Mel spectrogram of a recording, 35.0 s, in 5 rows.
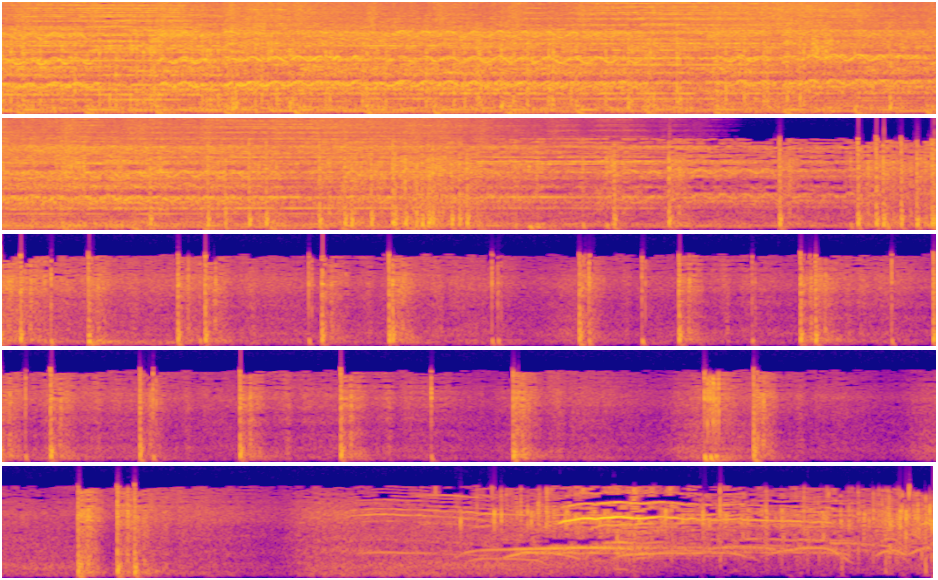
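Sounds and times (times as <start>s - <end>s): firework shells bursting: 0.0s - 12.3s.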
